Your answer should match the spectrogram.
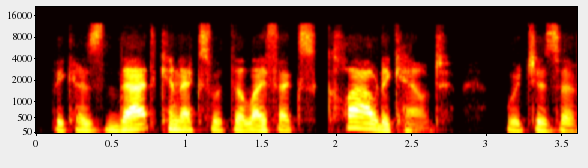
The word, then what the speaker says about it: LIFX: So, uh what you'll need is a LifeEx or Lifx pronounced LifeEx Wi-Fi enabled color bulb.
